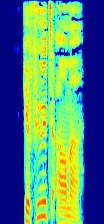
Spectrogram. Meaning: 1. comparative degree of gefühlsarm 2. inflection of gefühlsarm: strong/mixed nominative masculine singular 3. inflection of gefühlsarm: strong genitive/dative feminine singular
- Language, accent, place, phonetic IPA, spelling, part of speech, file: German, Germany, Berlin, [ɡəˈfyːlsˌʔaʁmɐ], gefühlsarmer, adjective, De-gefühlsarmer.ogg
